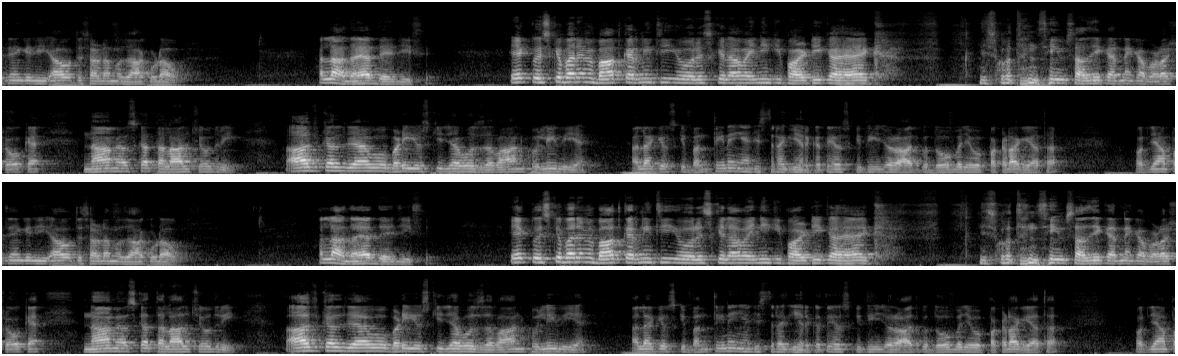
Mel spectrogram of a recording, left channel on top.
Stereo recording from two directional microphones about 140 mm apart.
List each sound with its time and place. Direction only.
0.0 s a man's voice: 20° right (ahead or behind)
3.3 s a man's voice: 20° right (ahead or behind)
18.9 s a man's voice: 25° right (ahead or behind)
